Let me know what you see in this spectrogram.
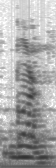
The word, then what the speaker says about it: Bourne: Pienso en Bourne, que... Bourne, como nunca no lo sé pronunciar, la de Matt Damon. – Sí, Bourne.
